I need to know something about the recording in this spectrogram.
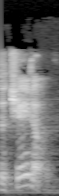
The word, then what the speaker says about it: Aceto: No, I pronounce it wrong. It's Aceto. I have Italian.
